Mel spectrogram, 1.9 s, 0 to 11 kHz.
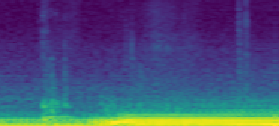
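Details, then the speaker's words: Mitsubishi Evo X with high kilometres and a rebuilt SST dual-clutch gearbox (50,000 km on rebuild), hill start in super sport mode, aircon off: rolls back slightly, then engine settles into a firm steady drone with no rev flare; clutches grip cleanly. "see straight away he went to take off still rolls back because it's like a dual clutch gearbox"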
